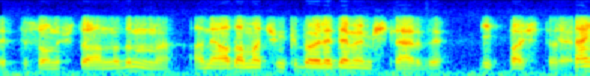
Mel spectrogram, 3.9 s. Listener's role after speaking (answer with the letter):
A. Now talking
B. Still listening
B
